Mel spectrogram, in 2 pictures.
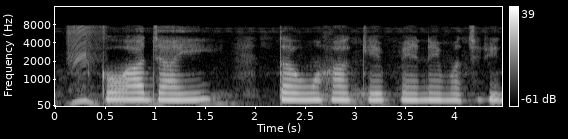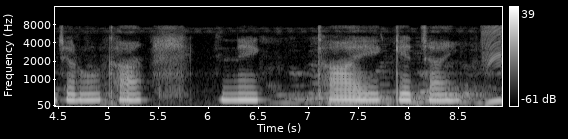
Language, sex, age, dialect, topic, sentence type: Bhojpuri, female, 18-24, Western, agriculture, statement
